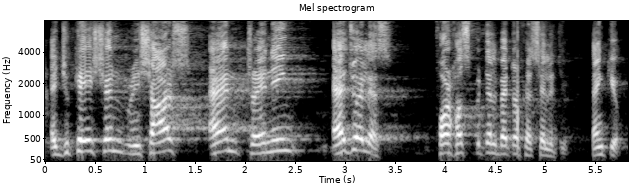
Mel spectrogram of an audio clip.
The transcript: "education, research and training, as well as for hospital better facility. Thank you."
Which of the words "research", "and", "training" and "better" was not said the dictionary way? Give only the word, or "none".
research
